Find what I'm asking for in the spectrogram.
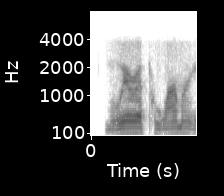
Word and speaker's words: Muira Puama: I'm going to say it again, nutmeg, cinnamon bark, Muira Puama. If you don't know how to spell that, that's M-U-I-R-A, Puama, P-U-A-M-A.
